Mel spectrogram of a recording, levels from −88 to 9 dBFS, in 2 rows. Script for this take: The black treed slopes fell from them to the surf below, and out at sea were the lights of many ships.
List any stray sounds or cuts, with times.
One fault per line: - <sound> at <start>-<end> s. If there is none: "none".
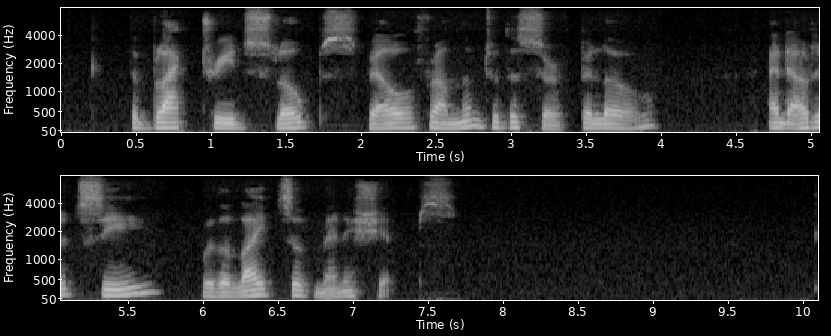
none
